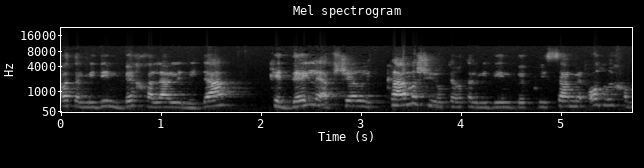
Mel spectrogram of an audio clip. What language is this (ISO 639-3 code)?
heb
